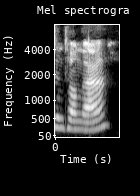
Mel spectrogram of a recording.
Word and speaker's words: Ntongha: to the questions okay uh my name is in tonga most people call me because my name is quite difficult to pronounce uh i'm from crosstalk state i've been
